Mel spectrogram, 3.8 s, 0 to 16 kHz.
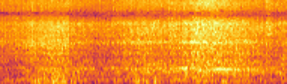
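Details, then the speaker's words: BMW E36 petrol engine revving after Liqui Moly hydraulic lifter additive and a 30-minute idle: an uneven rattly buzz appears as revs rise but not at idle. First suspected the VANOS; the rattle turned out to be the alternator. "Well, the noise is not actually there but when I rev the car it is there."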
